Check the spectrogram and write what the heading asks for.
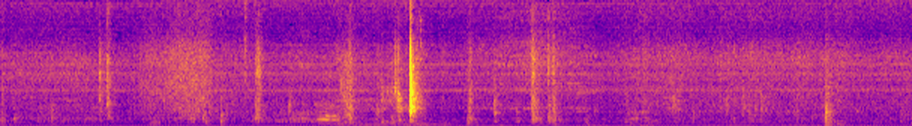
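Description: Faint small clicks and rustles of hands working a feather and tools at a fly-tying vise, with one sharp click about three seconds in.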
